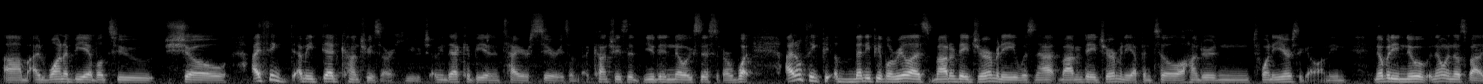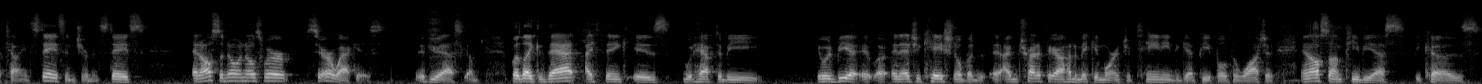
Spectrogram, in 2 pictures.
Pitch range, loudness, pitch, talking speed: 105-130 Hz, -28 LUFS, 115 Hz, 235 wpm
